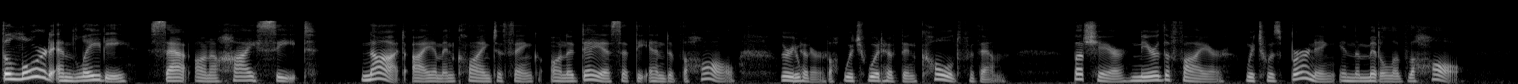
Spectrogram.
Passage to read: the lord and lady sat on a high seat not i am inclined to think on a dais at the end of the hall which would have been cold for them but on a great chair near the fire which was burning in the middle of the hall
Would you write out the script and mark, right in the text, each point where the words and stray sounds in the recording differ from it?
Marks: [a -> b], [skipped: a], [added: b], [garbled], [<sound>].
the lord and lady sat on a high seat not i am inclined to think on a dais at the end of the hall [garbled] which would have been cold for them but [skipped: on a great] chair near the fire which was burning in the middle of the hall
